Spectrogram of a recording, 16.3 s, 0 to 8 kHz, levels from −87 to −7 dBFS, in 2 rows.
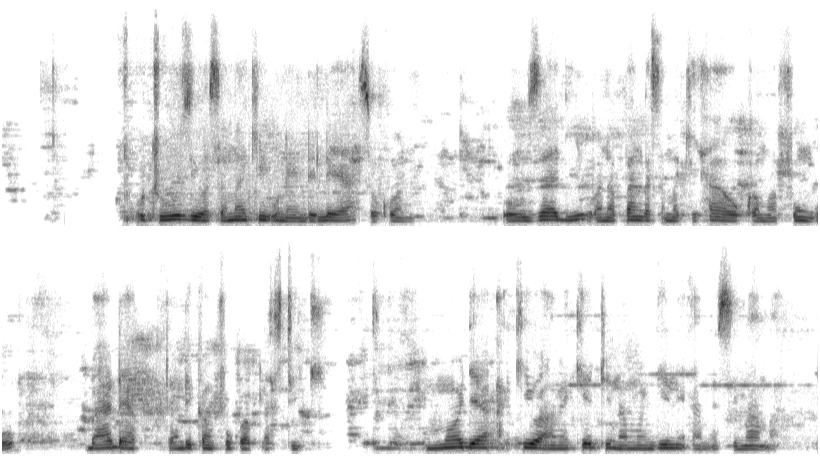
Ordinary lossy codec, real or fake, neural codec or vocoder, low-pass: Opus, 24 kbps; real; none; 7.2 kHz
